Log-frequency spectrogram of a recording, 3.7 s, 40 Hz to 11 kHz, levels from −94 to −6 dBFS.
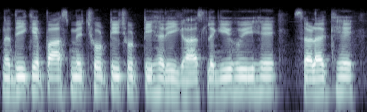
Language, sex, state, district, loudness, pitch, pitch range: Hindi, male, Uttar Pradesh, Lalitpur, -16 LUFS, 115 Hz, 110-120 Hz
